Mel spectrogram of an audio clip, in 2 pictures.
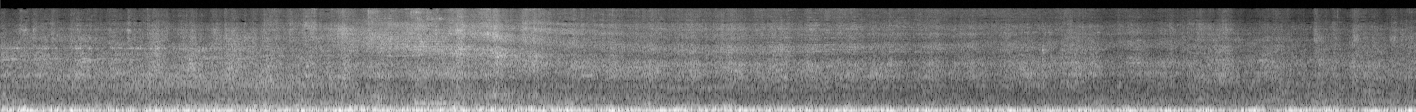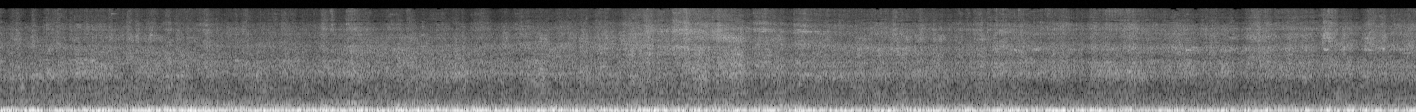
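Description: Freight train cars, covered hoppers and boxcars, rolling past: a steady, heavy rumble of steel wheels on the rails.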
